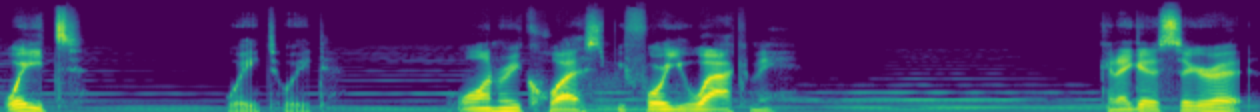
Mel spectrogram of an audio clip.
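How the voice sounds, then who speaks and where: An actor playing a nervous, wheedling small-time crook held captive in a radio drama. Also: male voice, on the low side, slow pace, gravelly, long pauses, fairly bright tone, soft background music, full character voice. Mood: nervous pleading.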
